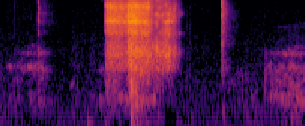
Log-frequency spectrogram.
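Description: Stiff card slides and rustles across paper.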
